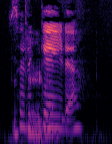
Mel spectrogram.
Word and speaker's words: Cerqueira: How do you say that? Cerqueira? – Cerqueira.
